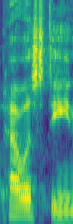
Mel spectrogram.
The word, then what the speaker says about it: Palestine: a palace it's palestine they call it palestine instead of palestine texas they just changed the pronunciation they sure did i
